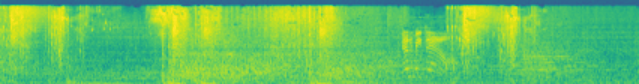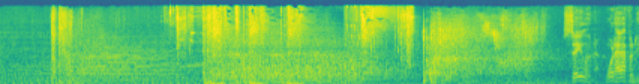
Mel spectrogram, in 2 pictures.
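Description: Laser gunfire and loud blasts crack and boom in bursts.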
